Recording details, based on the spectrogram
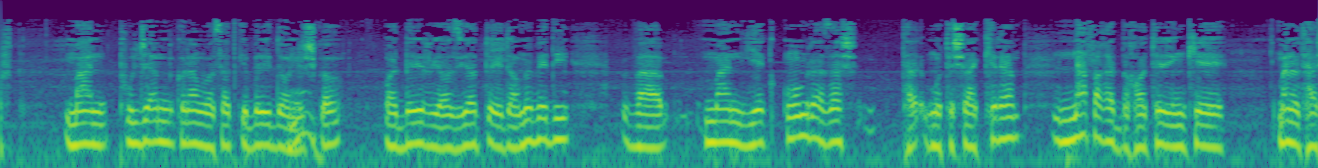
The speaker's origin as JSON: {"language": "Persian", "country": "Iran"}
